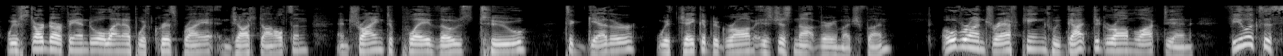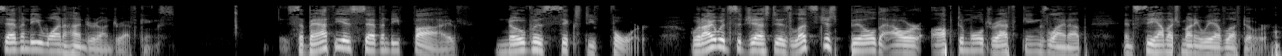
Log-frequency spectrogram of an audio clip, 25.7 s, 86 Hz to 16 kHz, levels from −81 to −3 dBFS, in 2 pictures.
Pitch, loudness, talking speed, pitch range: 140 Hz, -21 LUFS, 165 wpm, 120-155 Hz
